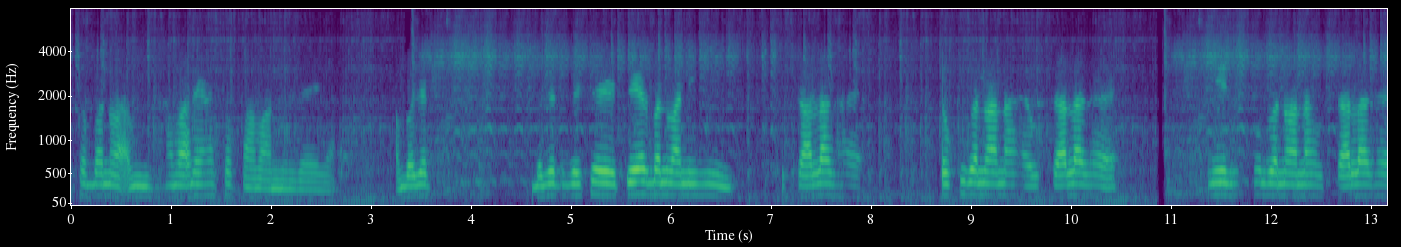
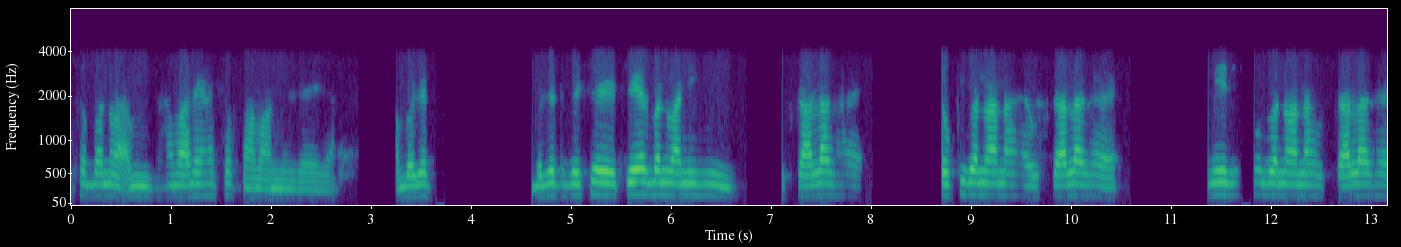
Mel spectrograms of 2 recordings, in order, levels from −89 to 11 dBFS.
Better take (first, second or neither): second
